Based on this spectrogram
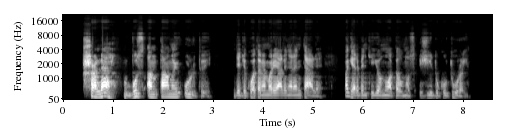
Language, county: Lithuanian, Vilnius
